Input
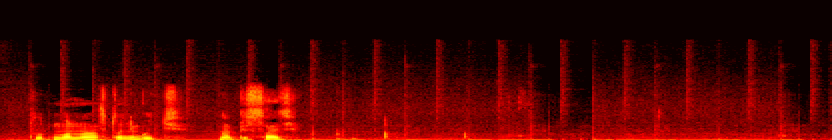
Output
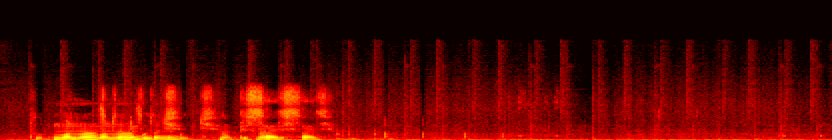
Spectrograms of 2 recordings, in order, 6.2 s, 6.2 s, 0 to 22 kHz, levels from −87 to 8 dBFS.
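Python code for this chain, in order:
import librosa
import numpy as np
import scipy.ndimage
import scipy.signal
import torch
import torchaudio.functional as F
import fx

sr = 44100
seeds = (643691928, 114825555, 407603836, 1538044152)

p1 = x + fx.echo_single(x, sr, ms=277, db=-3.0, dry=0)
y = fx.end_taper(p1, sr, db_per_s=140.0)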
